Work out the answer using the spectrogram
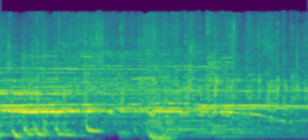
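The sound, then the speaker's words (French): Applause and cheering from an audience welcoming a veteran French singer onto a television stage: loud, continuous clapping mixed with crowd noise that stays strong and even from start to finish. “Merci de faire une tornade d'applaudissements pour l'immense Nicoletta.”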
